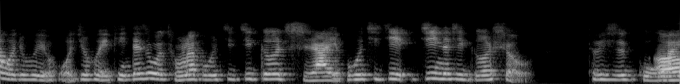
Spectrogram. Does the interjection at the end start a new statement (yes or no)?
yes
